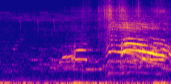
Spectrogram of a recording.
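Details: Grey Crowned Crane foraging and flying alongside ibises gives nasal, honking calls that build into a loud, rich, drawn-out trumpeting phrase, over a low background hum and faint music.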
